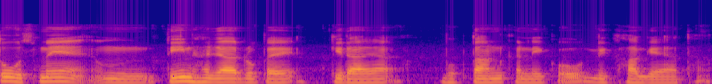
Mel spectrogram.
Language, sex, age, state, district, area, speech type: Hindi, male, 30-45, Madhya Pradesh, Bhopal, urban, spontaneous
